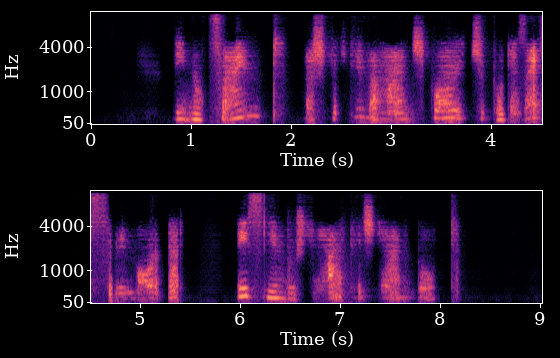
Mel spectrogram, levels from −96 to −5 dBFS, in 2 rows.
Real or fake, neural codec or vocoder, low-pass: fake; codec, 44.1 kHz, 0.9 kbps, DAC; 10.8 kHz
